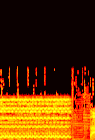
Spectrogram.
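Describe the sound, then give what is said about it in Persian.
An electronic telephone ringtone signals an incoming call, warbling rapidly and loudly in a fast, even trill for about one and a half seconds. It breaks off briefly, then a new tone starts at the end. “تلفن داریم، تلفن داریم. خدای من درست میشنوم؟ یعنی اولین تلفن، اولین تلفن آرتاشو”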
